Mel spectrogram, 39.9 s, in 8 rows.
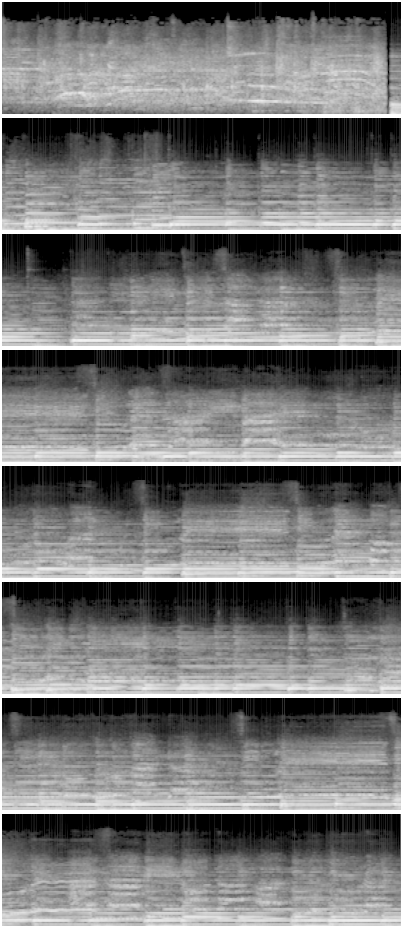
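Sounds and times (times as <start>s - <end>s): voices singing: 11.0s - 39.9s.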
